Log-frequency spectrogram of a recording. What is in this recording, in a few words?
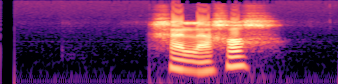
kaqchikel; several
